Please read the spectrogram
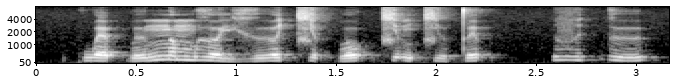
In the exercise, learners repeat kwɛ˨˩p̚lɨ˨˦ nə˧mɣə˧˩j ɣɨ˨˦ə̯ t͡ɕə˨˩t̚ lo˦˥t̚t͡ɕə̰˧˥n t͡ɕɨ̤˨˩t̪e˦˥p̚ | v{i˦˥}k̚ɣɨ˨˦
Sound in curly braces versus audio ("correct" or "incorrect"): correct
